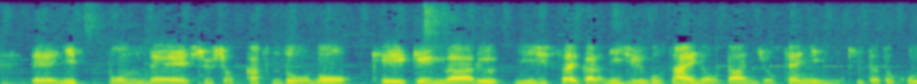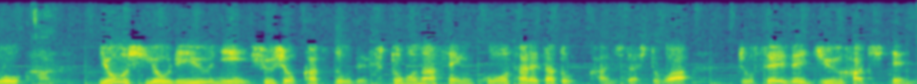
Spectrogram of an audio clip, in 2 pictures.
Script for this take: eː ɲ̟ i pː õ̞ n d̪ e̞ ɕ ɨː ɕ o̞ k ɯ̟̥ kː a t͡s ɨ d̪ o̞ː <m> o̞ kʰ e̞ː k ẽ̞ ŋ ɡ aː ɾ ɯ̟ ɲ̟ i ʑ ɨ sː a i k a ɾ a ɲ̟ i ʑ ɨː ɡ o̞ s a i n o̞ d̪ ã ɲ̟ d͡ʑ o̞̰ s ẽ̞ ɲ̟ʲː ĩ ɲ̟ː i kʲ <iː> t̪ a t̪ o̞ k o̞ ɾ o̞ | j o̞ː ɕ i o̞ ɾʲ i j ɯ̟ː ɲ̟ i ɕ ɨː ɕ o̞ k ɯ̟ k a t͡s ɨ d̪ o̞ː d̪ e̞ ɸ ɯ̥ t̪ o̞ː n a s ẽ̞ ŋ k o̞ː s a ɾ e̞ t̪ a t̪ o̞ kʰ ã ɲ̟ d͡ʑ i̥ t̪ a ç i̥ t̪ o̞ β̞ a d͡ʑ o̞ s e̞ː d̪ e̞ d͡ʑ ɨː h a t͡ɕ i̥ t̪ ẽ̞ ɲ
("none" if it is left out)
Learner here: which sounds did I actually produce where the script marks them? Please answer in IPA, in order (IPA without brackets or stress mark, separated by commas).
n, iː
